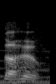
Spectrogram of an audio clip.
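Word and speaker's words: The HU: way the who is the who is spelled hu okay so not like who who goes there it's the who Okay holy [ __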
